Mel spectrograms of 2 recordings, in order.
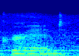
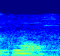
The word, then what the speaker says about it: Grand: this other guy named Grand or Gro in the French pronunciation and he spends his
